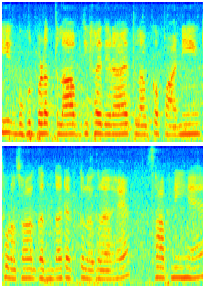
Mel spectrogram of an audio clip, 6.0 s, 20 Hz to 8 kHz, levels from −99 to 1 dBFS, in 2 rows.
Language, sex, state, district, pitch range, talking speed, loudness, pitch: Hindi, female, Chandigarh, Chandigarh, 200-215 Hz, 210 wpm, -20 LUFS, 210 Hz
